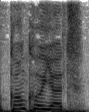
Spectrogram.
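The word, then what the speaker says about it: cancoillotte: Le cancoyote. – Oui. – Ça se prononce comme ça? – Oui, ça se prononce comme ça.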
